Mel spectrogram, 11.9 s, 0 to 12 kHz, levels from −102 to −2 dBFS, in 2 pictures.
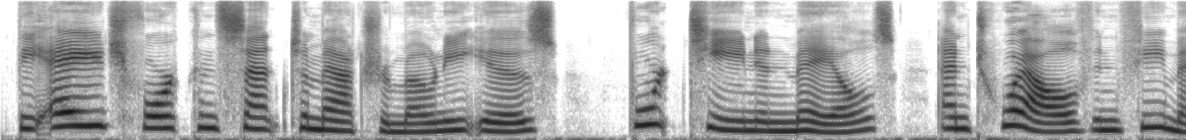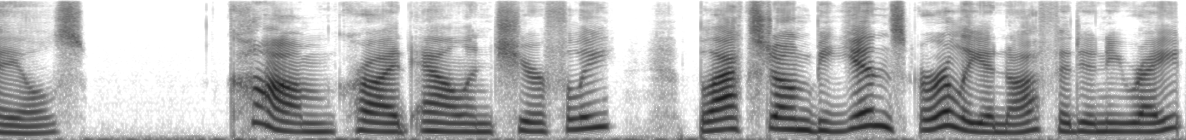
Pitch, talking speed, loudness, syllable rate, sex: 250 Hz, 125 wpm, -20 LUFS, 4.3 syllables/s, female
